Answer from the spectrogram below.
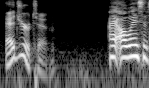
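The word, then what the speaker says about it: Egerton: It's pronounced Edertton.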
